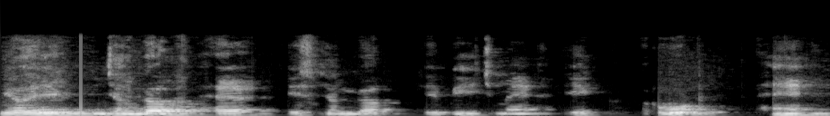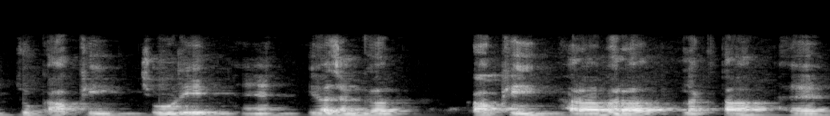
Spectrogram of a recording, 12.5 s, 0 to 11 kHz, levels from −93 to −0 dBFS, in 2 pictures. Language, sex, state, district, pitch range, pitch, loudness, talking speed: Hindi, male, Bihar, Lakhisarai, 125-130 Hz, 125 Hz, -17 LUFS, 105 wpm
